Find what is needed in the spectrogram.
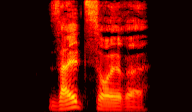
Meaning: hydrochloric acid
- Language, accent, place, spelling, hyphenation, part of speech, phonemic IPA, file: German, Germany, Berlin, Salzsäure, Salz‧säu‧re, noun, /ˈzaltsˌzɔɪ̯ʁə/, De-Salzsäure.ogg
